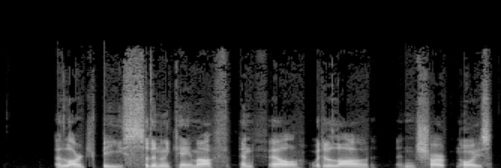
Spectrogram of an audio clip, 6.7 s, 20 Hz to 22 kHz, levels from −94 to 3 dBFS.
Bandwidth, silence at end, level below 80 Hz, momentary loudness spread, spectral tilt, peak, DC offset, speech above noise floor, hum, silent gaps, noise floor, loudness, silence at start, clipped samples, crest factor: 16 kHz; 0.15 s; -62 dBFS; 10 LU; -3.5 dB/octave; -2 dBFS; under 0.1%; 64 dB; none; none; -84 dBFS; -20 LUFS; 0.75 s; under 0.1%; 20 dB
